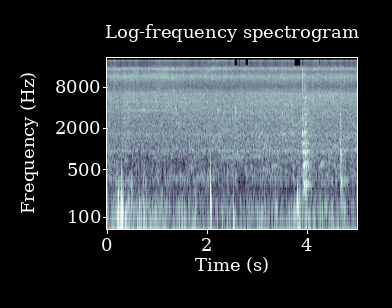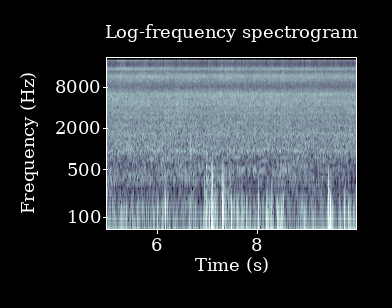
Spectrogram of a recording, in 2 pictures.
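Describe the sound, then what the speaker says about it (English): Button mushrooms fry in butter, a steady, close hissing sizzle that runs for several seconds, with scattered light taps and scrapes as a spatula stirs them around the pan. "Now just stir the mushroom like this. Just fry it."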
